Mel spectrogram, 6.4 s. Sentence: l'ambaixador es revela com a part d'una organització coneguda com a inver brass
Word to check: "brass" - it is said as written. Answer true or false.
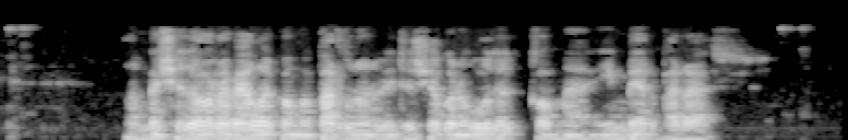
true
